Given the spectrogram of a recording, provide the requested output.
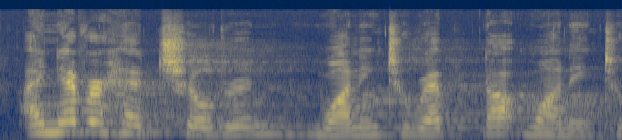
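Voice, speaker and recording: A woman speaks at a moderate pace. Room echo is audible, and there is noticeable background noise. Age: 70s. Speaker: performer doing a comic reading. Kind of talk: comic monologue performance. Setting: theatre stage with audience.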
